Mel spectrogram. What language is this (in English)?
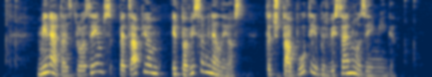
Latvian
